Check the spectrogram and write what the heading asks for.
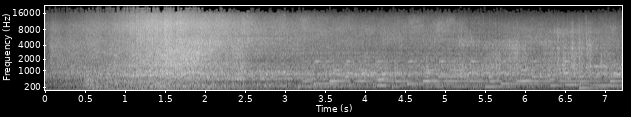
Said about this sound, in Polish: Jesteśmy na granicy wsi Trześcianka. Za chwilkę się przeniesiemy w inne miejsce, bo sporo samochodów, a jak przejeżdżają, to hałas straszny.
